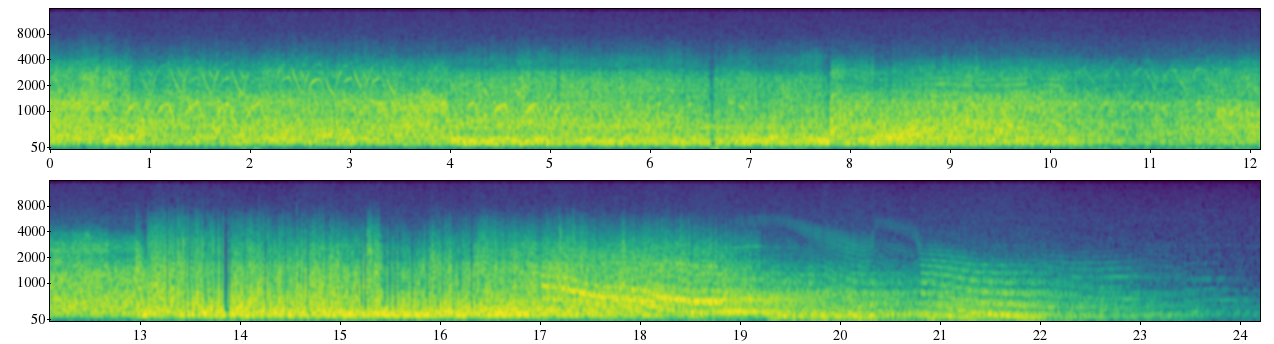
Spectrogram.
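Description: Loud, dense noise of a fire scene with sirens wailing through it; near the end a siren winds down in a long falling pitch and the sound fades out.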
